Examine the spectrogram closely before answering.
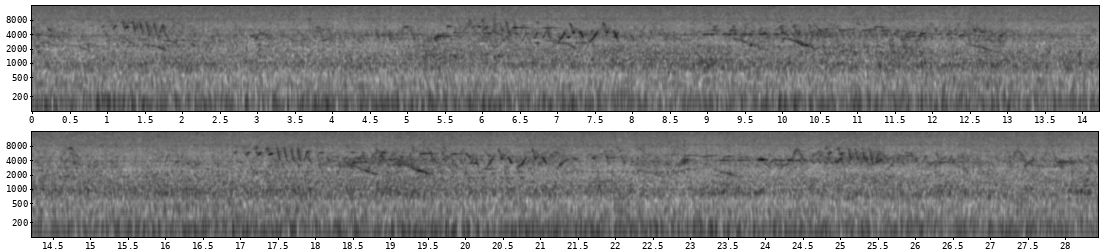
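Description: Songbirds singing short, repeated whistled phrases, several each few seconds, over a steady low rumble.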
